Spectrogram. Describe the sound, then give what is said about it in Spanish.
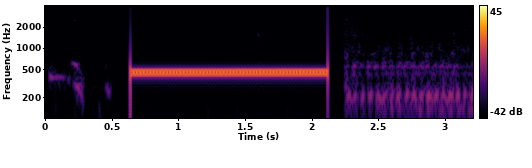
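A phone line tone sounds after a dropped call: one steady, pure tone lasting about a second and a half, starting and stopping abruptly. Faint, brief sounds come just before it and a murmur follows it. “Se nos cortó la llamada, compañero.”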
